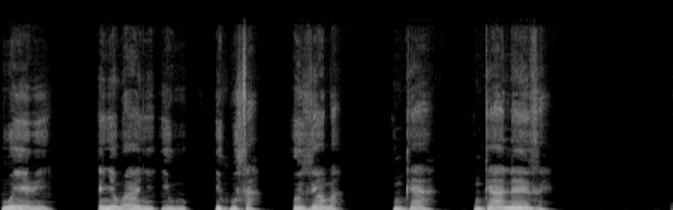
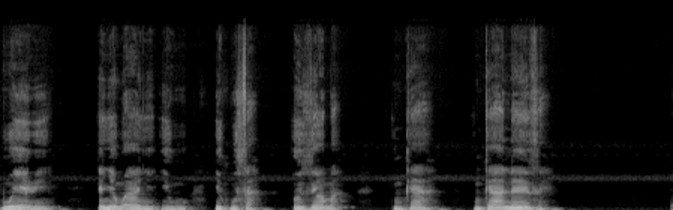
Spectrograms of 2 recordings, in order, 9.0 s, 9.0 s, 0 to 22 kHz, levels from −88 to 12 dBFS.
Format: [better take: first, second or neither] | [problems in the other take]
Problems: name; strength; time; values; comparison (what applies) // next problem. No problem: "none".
second | noise reduction (neural mask model DeepFilterNet 3)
